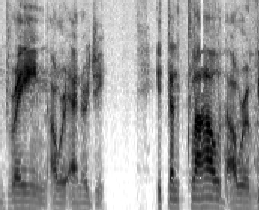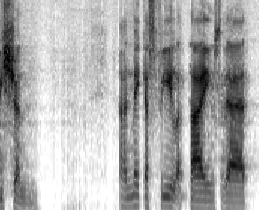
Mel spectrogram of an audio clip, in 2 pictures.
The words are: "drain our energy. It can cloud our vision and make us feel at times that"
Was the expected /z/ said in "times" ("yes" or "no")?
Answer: no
